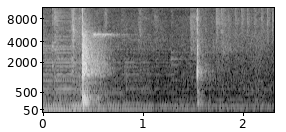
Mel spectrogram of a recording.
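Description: A newspaper slapped down hard, one sharp smack about half a second in, followed by a faint click about a second later, with soft music fading out underneath.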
